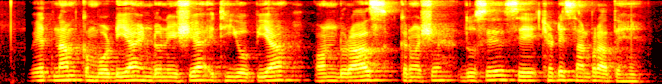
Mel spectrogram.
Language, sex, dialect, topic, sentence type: Hindi, male, Hindustani Malvi Khadi Boli, agriculture, statement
